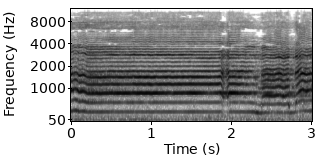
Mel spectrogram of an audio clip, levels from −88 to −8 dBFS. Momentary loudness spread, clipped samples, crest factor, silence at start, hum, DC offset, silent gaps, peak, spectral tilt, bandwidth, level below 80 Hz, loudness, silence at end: 3 LU; 0.2%; 8 dB; 0 s; none; under 0.1%; none; 0 dBFS; -0.5 dB/octave; 11.5 kHz; -40 dBFS; -7 LUFS; 0 s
